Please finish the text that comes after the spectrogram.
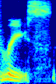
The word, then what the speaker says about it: Rhys: I just feel like rhy is ry, not re. Like sky. Like sky. Rise. I don't know how people get Reese, but that's how Sarah J. Mass said it's pronounced is Reese.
